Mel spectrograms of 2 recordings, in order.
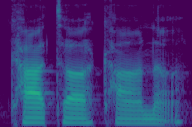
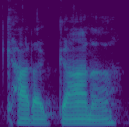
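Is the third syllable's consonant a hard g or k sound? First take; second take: k; g. First: The third syllable starts with a k sound. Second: The third syllable starts with a g sound. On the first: The speaker calls it right. "Katakana, not katagana" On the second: The speaker calls it wrong. "not katagana"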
